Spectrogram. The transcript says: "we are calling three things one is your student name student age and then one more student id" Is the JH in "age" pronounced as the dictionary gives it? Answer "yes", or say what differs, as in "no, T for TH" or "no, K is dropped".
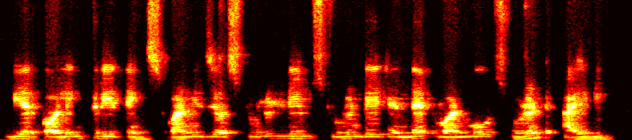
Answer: yes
